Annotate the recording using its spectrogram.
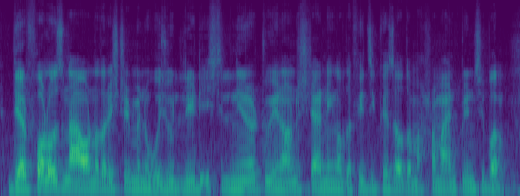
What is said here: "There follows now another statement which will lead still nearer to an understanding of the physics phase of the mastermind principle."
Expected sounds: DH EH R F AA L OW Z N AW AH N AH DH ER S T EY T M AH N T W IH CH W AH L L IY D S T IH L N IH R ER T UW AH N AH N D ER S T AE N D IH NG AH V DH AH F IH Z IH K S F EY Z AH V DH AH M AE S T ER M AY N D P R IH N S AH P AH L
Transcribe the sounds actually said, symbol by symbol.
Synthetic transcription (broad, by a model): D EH R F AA L OW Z N AW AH N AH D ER S T EY T M AH N T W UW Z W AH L L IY D S T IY L N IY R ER T UW AH N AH N D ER S T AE N D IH NG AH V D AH P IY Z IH K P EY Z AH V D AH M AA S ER M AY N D P R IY N S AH P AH L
